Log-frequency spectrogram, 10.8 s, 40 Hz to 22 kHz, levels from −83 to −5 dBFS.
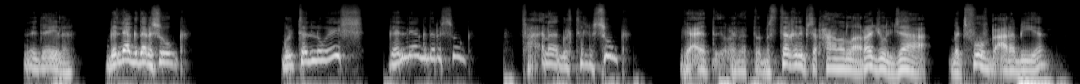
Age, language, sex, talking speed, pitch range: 50-69, Arabic, male, 135 wpm, 95-140 Hz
